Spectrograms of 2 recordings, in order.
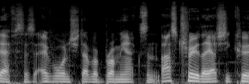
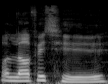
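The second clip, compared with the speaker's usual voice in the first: put-on Brummie accent with a sad, mournful tone; 4 semitones higher than usual. Explaining how a brummie accent sounds, then demonstrating it: sad-sounding brummie accent. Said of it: "a Brummie accent is it always sounds like they're really sad".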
